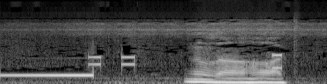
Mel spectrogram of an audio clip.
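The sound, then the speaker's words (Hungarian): Keypad tones from a telephone as a number is dialed: a steady dial tone cuts off, two short beeping key tones follow, and then a person talks. “Ezt hívjam fel Sanyát Komlóról? Hívjuk fel”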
